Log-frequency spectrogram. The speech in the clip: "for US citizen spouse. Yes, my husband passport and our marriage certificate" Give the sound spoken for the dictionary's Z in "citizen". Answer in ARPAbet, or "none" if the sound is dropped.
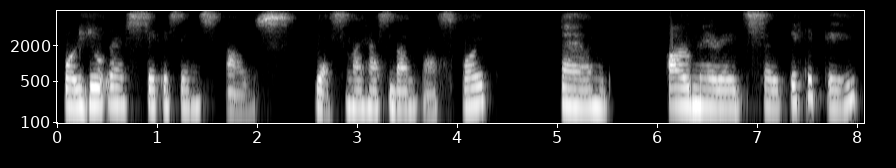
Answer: S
